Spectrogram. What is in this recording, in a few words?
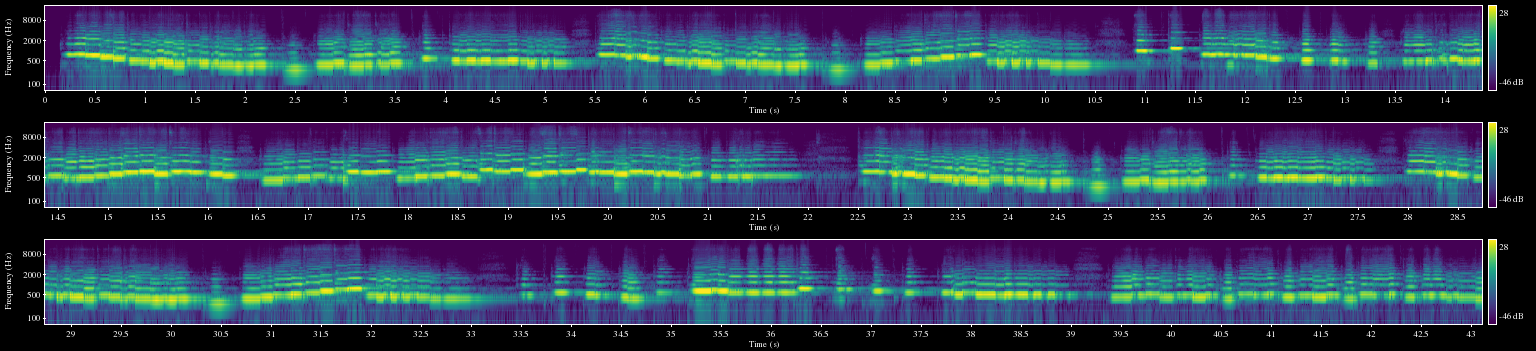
musette en rondeau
